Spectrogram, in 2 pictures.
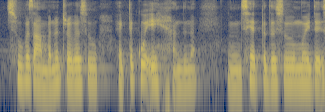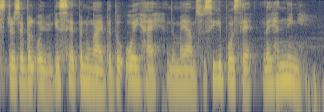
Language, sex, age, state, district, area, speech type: Manipuri, female, 30-45, Manipur, Bishnupur, rural, spontaneous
